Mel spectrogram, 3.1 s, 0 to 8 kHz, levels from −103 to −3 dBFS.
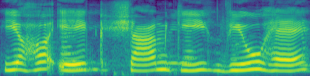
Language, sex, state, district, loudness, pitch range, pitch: Hindi, female, Himachal Pradesh, Shimla, -13 LUFS, 235-265 Hz, 250 Hz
